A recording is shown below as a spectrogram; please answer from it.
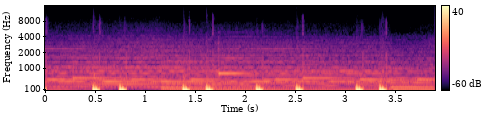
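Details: Normal heart sounds picked up contactlessly by a commercial radar vital-sign system: paired low thumps of S1 and S2 at about 65 beats per minute over soft background music.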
